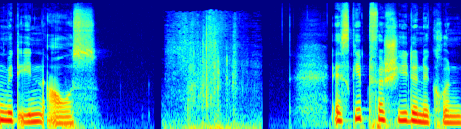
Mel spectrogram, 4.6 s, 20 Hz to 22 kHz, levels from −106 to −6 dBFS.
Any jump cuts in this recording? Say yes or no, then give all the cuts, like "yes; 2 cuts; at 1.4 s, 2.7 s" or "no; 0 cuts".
no; 0 cuts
